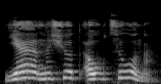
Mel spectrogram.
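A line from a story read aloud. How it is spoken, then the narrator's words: Plain. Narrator (Russian): сказал он Райкеру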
